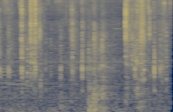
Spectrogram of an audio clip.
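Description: Small plastic fork clicking and scraping in a baked potato in a plastic takeout bowl: a run of light, irregular ticks with a soft thump about a second in.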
